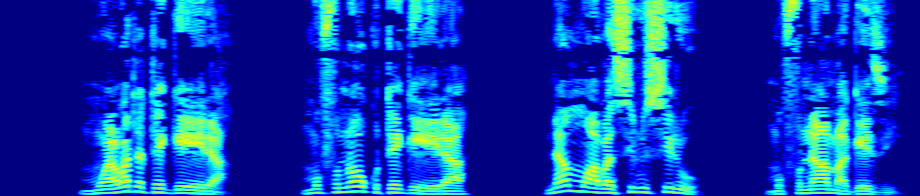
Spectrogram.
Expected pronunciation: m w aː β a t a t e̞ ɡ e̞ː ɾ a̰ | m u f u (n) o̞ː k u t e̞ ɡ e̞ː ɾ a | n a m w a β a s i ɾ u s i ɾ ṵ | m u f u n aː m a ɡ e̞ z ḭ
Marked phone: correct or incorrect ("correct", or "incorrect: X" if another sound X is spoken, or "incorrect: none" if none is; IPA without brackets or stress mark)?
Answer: correct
